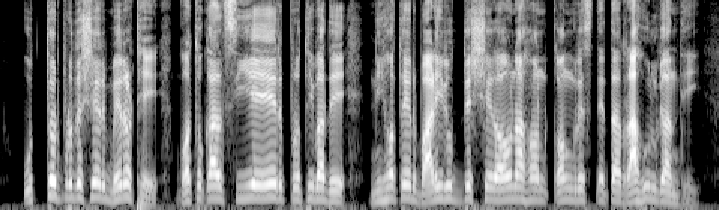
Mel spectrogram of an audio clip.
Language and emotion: Bengali, neutral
